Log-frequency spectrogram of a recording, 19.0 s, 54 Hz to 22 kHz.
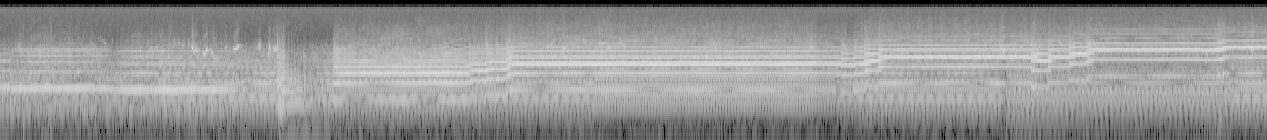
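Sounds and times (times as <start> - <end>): film music with held chords: 0.0 - 19.0.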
